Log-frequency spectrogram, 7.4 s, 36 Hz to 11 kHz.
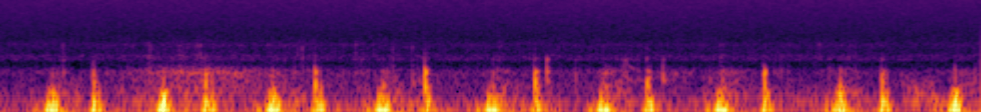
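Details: Own heartbeat recorded over 7 minutes: soft, regular low thumps at roughly 70 beats a minute under a faint hum; ordinary heartbeat.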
